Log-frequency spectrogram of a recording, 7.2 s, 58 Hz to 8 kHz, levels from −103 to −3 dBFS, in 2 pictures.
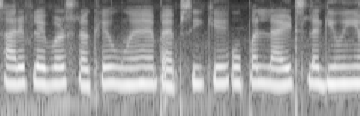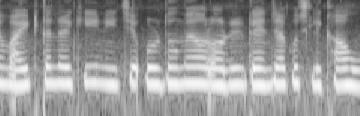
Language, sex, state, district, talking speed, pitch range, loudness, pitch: Kumaoni, female, Uttarakhand, Tehri Garhwal, 185 wpm, 225-235 Hz, -15 LUFS, 230 Hz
